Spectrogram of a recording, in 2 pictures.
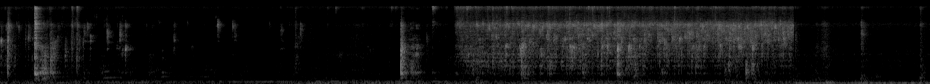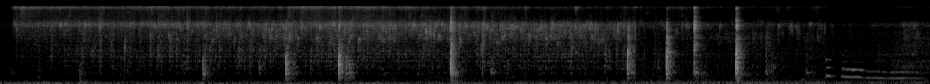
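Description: Meat bits and onion sizzling in hot oil in an aluminium wok, with a metal spatula scraping and clacking against the pan as it stirs. The sizzle swells suddenly about four seconds in, drops away briefly about halfway through, then comes back.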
